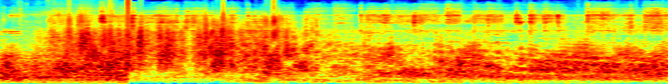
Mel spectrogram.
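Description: Fixed-wing aircraft flying overhead, a loud steady rush of engine noise whose deep rumble drops away about a second in.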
